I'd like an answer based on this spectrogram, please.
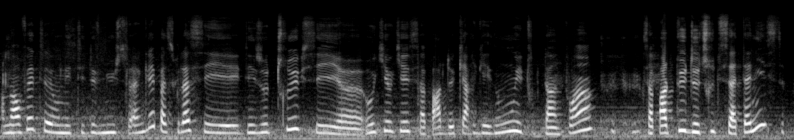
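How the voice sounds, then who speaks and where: A woman's voice: fairly high pitch, normal speed. A woman playing a game with a friend, chatty and laughing often. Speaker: co-op gaming partner. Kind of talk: let's play commentary. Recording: distant mic with clear background noise.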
